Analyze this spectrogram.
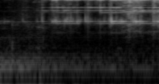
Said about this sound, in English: Where's mine? Where's my bell? Here we are.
